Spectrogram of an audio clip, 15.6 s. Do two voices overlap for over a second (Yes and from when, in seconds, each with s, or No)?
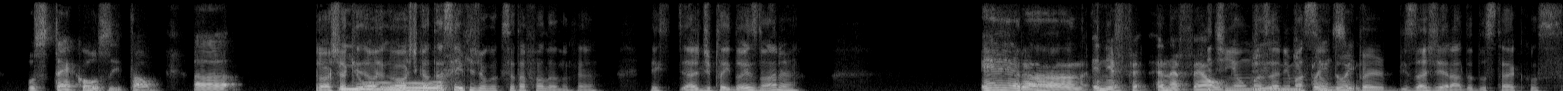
Yes, from 3.4 s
